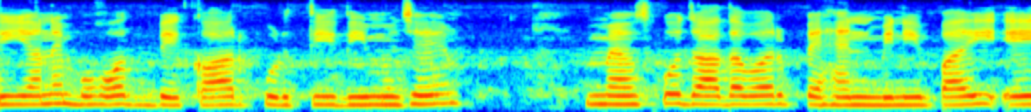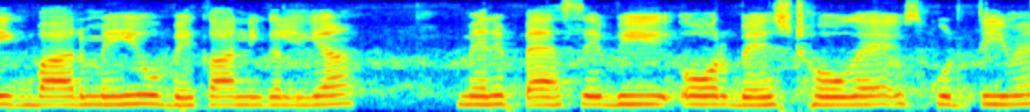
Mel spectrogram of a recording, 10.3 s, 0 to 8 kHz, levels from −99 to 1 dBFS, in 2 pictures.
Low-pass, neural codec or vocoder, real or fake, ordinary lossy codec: none; none; real; none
